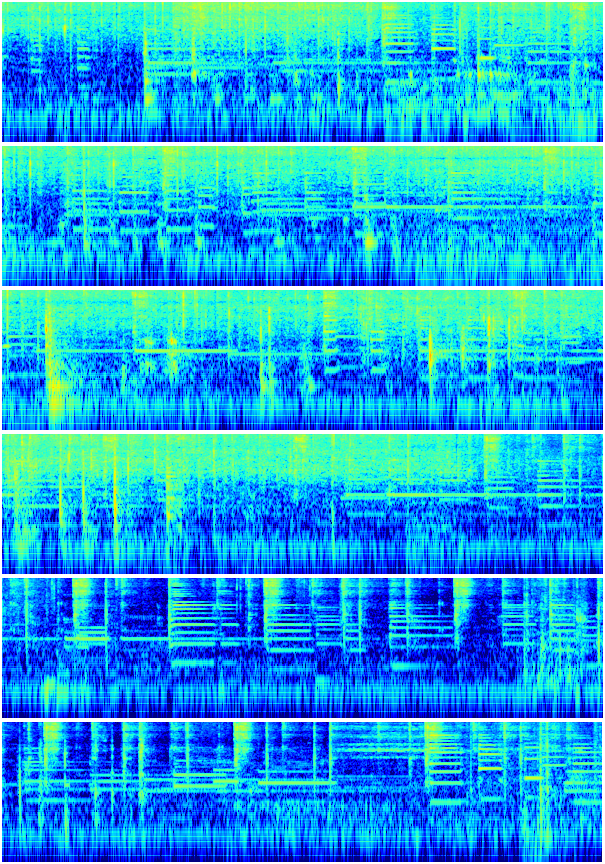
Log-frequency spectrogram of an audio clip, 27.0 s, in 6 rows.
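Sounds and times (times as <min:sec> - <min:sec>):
garlic and onion sizzling in oil: 0:00.0 - 0:20.6.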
